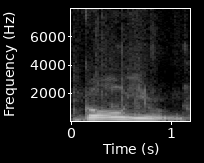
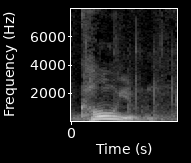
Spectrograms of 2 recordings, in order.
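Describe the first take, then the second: First: The word begins with a G sound. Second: The word begins with a K sound.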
